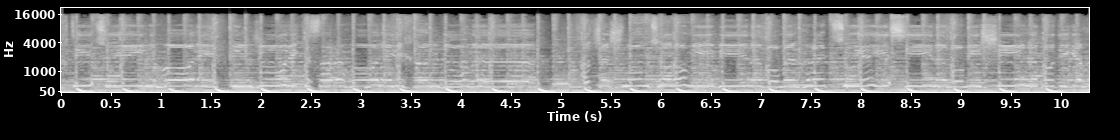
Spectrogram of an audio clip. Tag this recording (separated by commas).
Music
